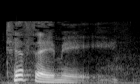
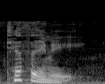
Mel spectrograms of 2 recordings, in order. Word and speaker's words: tithemi: Now it is followed by the aorist active infinitive of the verb tithemi. T-I-T-H long E-M-I. Tithemi. Tithemi means to lay down.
